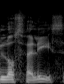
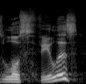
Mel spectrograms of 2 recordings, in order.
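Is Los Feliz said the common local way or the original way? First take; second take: original; common. First: The name is said in its original pronunciation. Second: The name is said in the common local pronunciation. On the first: This is what the name literally is. "it's literally Los Feliz" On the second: This is how most people say it. "everyone goes Los Feliz"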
